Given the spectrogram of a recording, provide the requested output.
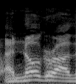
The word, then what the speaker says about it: Enoggera: Today's winner, uh, and he's on the line, is from, uh, and I hope I'm pronouncing it correctly, in Queensland, Enoggera, Enoggera. G'day. Enoggera. Enoggera, there you go.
